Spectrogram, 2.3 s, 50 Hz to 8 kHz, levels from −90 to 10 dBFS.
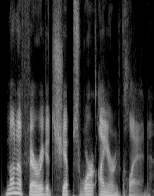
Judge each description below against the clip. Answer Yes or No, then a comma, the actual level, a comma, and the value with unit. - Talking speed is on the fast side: No, average, 155 wpm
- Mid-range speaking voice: No, low, 120 Hz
